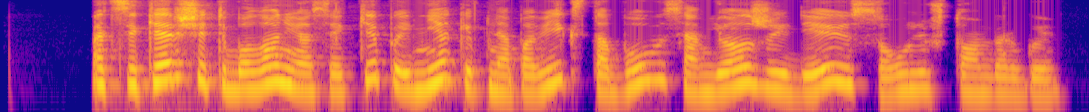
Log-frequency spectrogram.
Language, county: Lithuanian, Klaipėda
